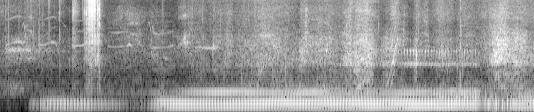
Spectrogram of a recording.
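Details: Hippos calling with a deep, pulsed, buzzing bellow that starts with a short burst, pauses, then holds steady for about three seconds before easing off, while thin bird chirps and whistles sound faintly above.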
